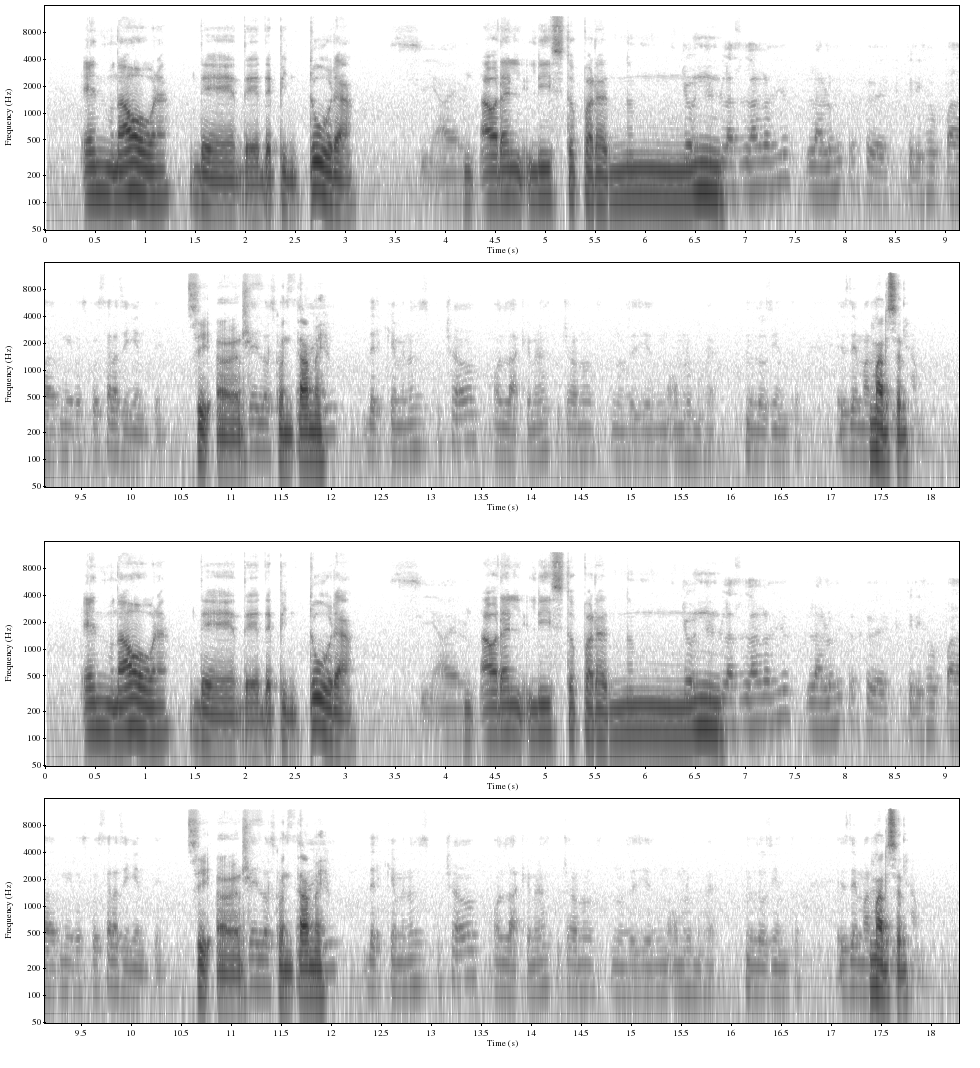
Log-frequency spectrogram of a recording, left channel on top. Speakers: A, on the left; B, on the right.
A: en una obra de, de, de pintura.
B: Sí, a ver.
A: Ahora li- listo para... mm,
B: Yo, yo- las- la, lógica, la lógica que, que utilizo para dar mi respuesta es la siguiente.
A: Sí, a ver,
B: De los
A: contame.
B: que están ahí, del que menos he escuchado, o la que menos he escuchado, no, no sé si es hombre o mujer, <laughs> lo siento, es de Marcel
A: Marcel,
B: Duchamp.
